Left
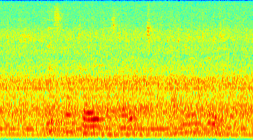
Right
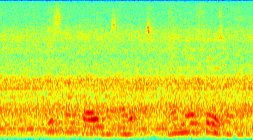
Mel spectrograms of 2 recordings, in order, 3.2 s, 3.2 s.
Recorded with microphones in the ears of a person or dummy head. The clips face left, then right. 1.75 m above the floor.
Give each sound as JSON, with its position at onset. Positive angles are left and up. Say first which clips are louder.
{"t": 0.6, "sound": "a man speaking", "louder": "left 2 dB", "side_deg": 25, "distance_m": 1.7}
{"t": 2.1, "sound": "a man speaking", "louder": "right 2 dB", "side_deg": -45, "distance_m": 2.0}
